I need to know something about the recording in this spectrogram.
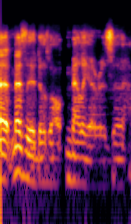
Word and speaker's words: Meslier: Yeah, I've seen how Meslier does, or Melier, as I think it's that's the way Bryn Law pronounced it. I think it's French, so it's pronounced Melier or something like that.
